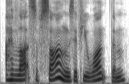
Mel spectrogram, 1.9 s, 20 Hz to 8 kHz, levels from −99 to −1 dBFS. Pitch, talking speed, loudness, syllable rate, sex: 175 Hz, 280 wpm, -16 LUFS, 5.0 syllables/s, female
